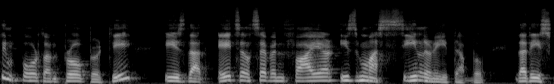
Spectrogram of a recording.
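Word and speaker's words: FHIR: That word that you see here FHI the FHI we pronounce fire like uh the fire.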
